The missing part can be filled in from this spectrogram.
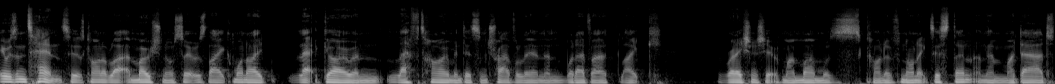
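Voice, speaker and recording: On a very clean recording with a silent background, a man with a West Country accent speaks at a fairly quick pace, his very deep voice dark and mellow in tone and monotone in delivery. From South West England, Plymouth. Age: 30s. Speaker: property business owner. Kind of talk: podcast interview. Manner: casual, halting.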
